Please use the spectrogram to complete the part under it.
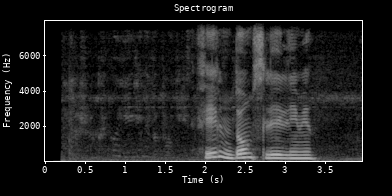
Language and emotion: Russian, neutral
